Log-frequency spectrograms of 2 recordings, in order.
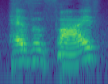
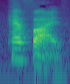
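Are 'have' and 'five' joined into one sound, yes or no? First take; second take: no; yes. First: The V of 'have' and the F of 'five' are said separately. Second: The V of 'have' and the F of 'five' merge into one sound. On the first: The speaker calls it wrong. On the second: The speaker calls it right. "we connect the sound and only keep this one"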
